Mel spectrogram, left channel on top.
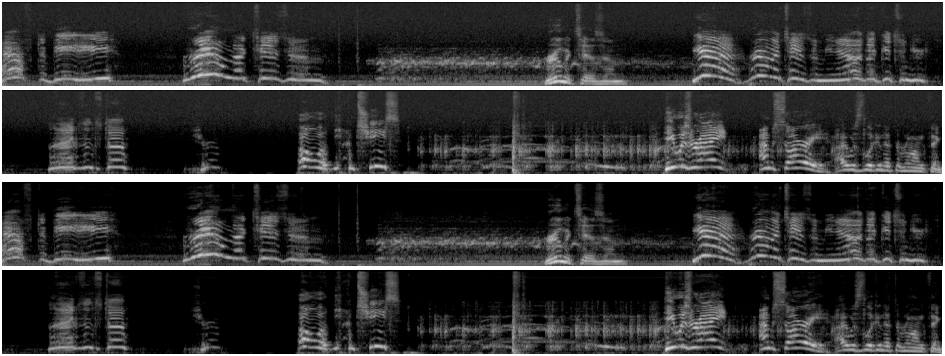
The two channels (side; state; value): left; noise; hiss, 18 dB below the sound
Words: to be rheumatism. Rheumatism? Yeah, rheumatism, that gets in your legs and stuff. Sure. Oh, yeah, jeez. He was right. I'm sorry. I was looking at the wrong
